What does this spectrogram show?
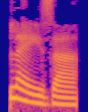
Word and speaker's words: LZR: Speedo's most controversial move came with 2008's unveiling of the LZR, pronounced laser, racer.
